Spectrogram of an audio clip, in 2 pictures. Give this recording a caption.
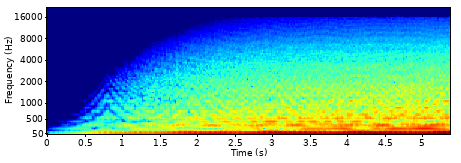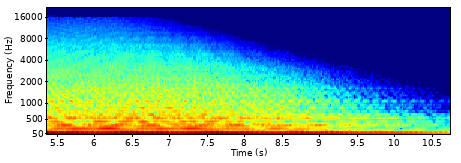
c#aflat-PulseLongADSR
Pulse/Swell made with Juno-60 Syntehsizer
